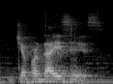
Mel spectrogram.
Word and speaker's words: jeopardizes: Jeopardizes, jeopardizes. Tengo que añadirle esa última, ese is.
